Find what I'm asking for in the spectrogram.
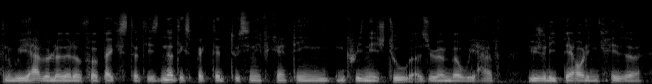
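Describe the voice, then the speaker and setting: A man answering investor questions as a finance executive on an earnings call, speaking in halting phrases with many pauses. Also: low voice, completely flat delivery, creaky, warm tone, dry recording. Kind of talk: earnings call Q&A, unscripted explanation.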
